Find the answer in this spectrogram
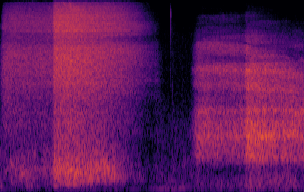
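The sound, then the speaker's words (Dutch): A loud nasal inhale, a long deep sniff drawing in air, followed by a brief pause and a second strong sniffing breath, with no talking; a person breathing in outdoor smells of water, trees and grass in the countryside beside a pond. “Ik adem en ik snuif die prachtige geuren op die ik hier ruik op het land.”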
